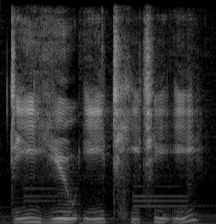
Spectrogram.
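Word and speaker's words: Duette: D-U-E-T-T-E? Duet. It sounds pretty. I get it. All right. But it's pronounced. I believe in the local tongue though, it's pronounced Duet.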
